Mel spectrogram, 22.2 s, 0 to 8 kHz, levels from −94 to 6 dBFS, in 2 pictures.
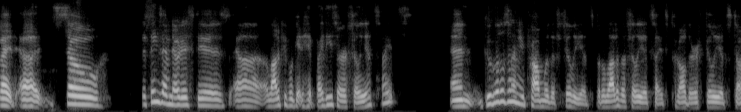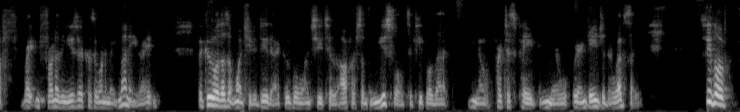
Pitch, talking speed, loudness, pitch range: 160 Hz, 220 wpm, -30 LUFS, 140-210 Hz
